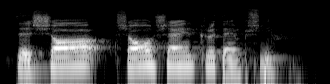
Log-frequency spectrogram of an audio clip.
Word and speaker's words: The Shawshank Redemption: Oder der Originaltitel war The Shawshank Redemption.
